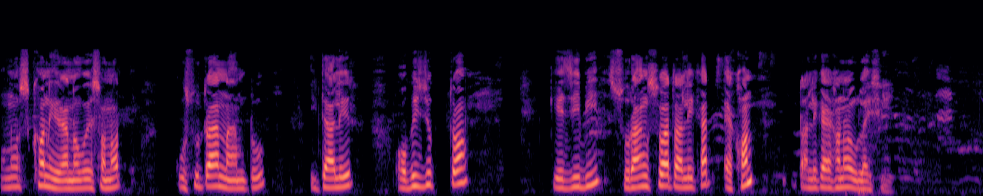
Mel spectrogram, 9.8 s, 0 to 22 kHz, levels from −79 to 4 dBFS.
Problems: background sounds at intervals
